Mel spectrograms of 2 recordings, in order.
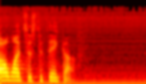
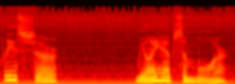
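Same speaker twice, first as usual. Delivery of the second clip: put-on a touch of a shy boy, soft; meek small request; soft timid plea; 2 semitones lower, 8 dB quieter, slower than usual. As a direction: ask sheepishly, quietly. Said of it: "And he said".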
